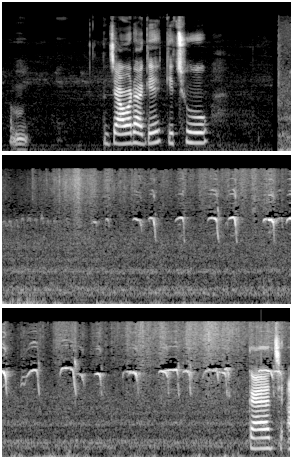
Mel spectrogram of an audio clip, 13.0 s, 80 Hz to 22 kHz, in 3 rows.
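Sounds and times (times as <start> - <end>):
baby chicks peeping: 4.2 - 13.0.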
